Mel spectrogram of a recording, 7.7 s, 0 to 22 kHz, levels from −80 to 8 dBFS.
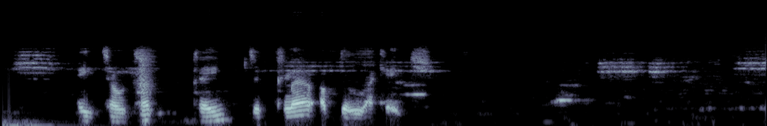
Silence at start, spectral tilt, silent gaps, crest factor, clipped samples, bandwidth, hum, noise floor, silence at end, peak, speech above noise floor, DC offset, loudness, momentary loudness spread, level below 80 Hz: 0.05 s; -9 dB/octave; none; 20 dB; under 0.1%; 5.8 kHz; none; -82 dBFS; 0 s; -2 dBFS; 62 dB; under 0.1%; -22 LUFS; 18 LU; -56 dBFS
